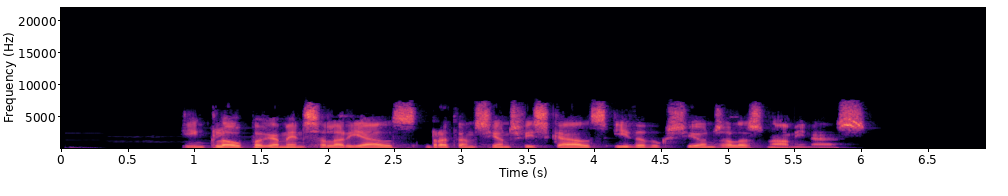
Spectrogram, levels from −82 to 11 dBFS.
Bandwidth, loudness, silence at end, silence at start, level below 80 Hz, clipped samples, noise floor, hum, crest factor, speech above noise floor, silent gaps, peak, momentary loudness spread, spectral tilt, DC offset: 7.8 kHz; -19 LUFS; 0.9 s; 0.9 s; -52 dBFS; under 0.1%; -72 dBFS; none; 18 dB; 52 dB; none; -2 dBFS; 7 LU; -3.5 dB/octave; under 0.1%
